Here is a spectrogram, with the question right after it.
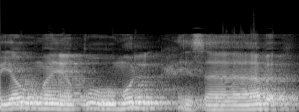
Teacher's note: سین کو صفیر کی آواز سے ادا کرتے ہوئے لمبا کریں گے، یہ پتلی سیٹی کی آواز ہوگی · میم کو الحساب کے لام سے ملا دینا ہے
